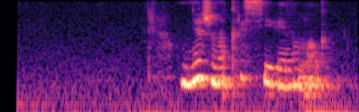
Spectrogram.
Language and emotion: Russian, neutral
